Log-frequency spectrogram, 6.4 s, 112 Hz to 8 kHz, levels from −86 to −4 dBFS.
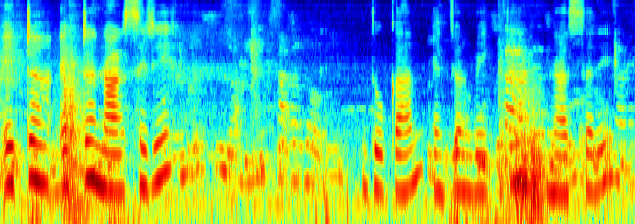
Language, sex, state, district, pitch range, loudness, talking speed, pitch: Bengali, female, Tripura, West Tripura, 215-260 Hz, -18 LUFS, 85 wpm, 235 Hz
